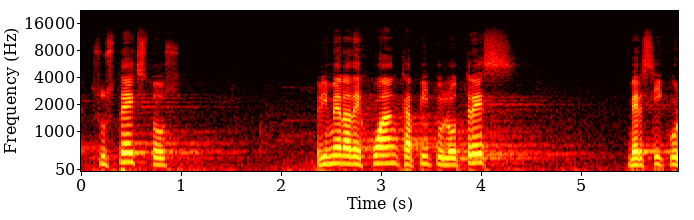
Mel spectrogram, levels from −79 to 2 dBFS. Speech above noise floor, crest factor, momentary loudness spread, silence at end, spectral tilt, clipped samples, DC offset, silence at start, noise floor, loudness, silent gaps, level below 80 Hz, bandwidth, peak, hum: 34 dB; 20 dB; 16 LU; 0 s; -5.5 dB/octave; under 0.1%; under 0.1%; 0.1 s; -51 dBFS; -17 LUFS; none; -42 dBFS; 13.5 kHz; 0 dBFS; none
